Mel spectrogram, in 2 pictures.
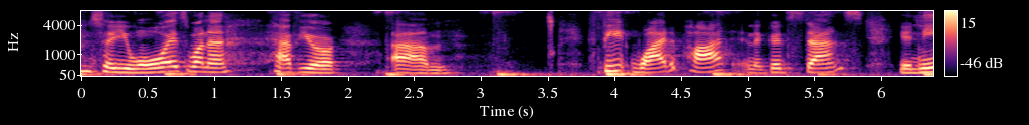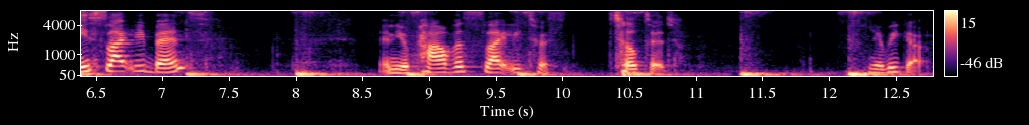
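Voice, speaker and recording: A woman from Zimbabwe giving calm, clear instructions in a dance tutorial. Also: mid-range voice, slow, long pauses, soft background music.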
